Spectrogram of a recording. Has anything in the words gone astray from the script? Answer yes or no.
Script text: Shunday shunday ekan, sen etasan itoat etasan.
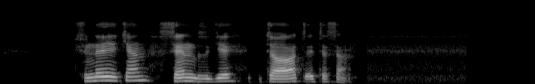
yes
